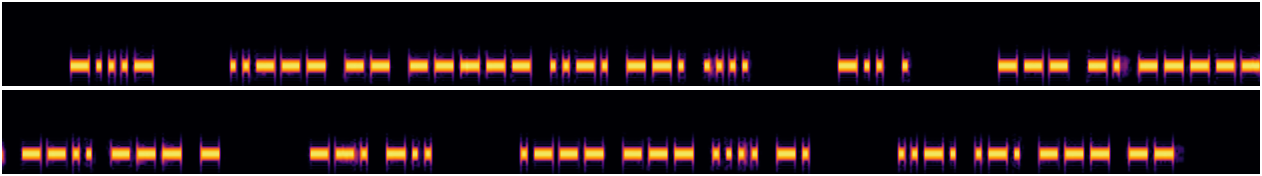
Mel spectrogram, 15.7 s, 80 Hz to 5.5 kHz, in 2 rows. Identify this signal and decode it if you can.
Morse code, heard as a keyed tone, about 30 wpm, 700 Hz. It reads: <BT> 2M0FGH DE ON0ZOT GD JOHN FROM
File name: UK MASTER QSOs TRAINING / 30WPM / UK MASTER QSOs 0028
